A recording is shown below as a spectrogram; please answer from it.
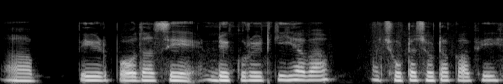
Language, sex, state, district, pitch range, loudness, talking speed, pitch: Bhojpuri, female, Uttar Pradesh, Ghazipur, 180-200 Hz, -15 LUFS, 145 wpm, 185 Hz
